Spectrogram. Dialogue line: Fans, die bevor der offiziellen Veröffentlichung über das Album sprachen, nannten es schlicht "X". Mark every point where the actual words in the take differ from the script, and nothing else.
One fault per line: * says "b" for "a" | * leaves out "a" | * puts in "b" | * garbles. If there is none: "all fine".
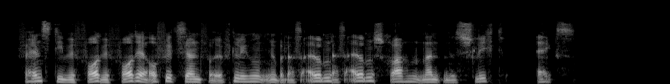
* puts in "bevor"
* puts in "das Album"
